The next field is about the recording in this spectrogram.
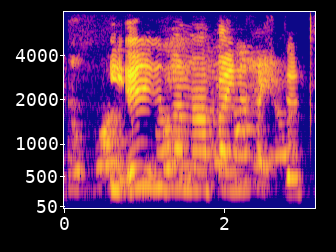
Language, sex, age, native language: Icelandic, female, 10, Polish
